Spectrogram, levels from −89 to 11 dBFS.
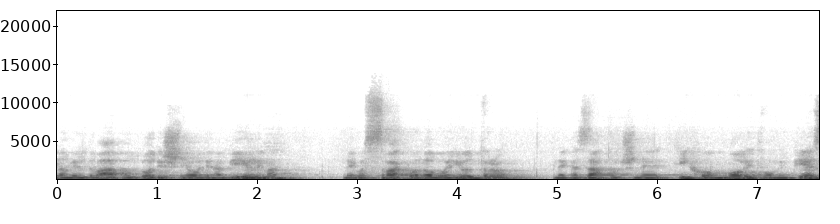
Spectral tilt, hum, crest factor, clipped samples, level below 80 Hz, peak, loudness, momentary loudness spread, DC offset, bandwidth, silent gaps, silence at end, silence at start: -9.5 dB/octave; none; 16 dB; under 0.1%; -76 dBFS; -8 dBFS; -24 LUFS; 9 LU; under 0.1%; 10 kHz; none; 0 s; 0 s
